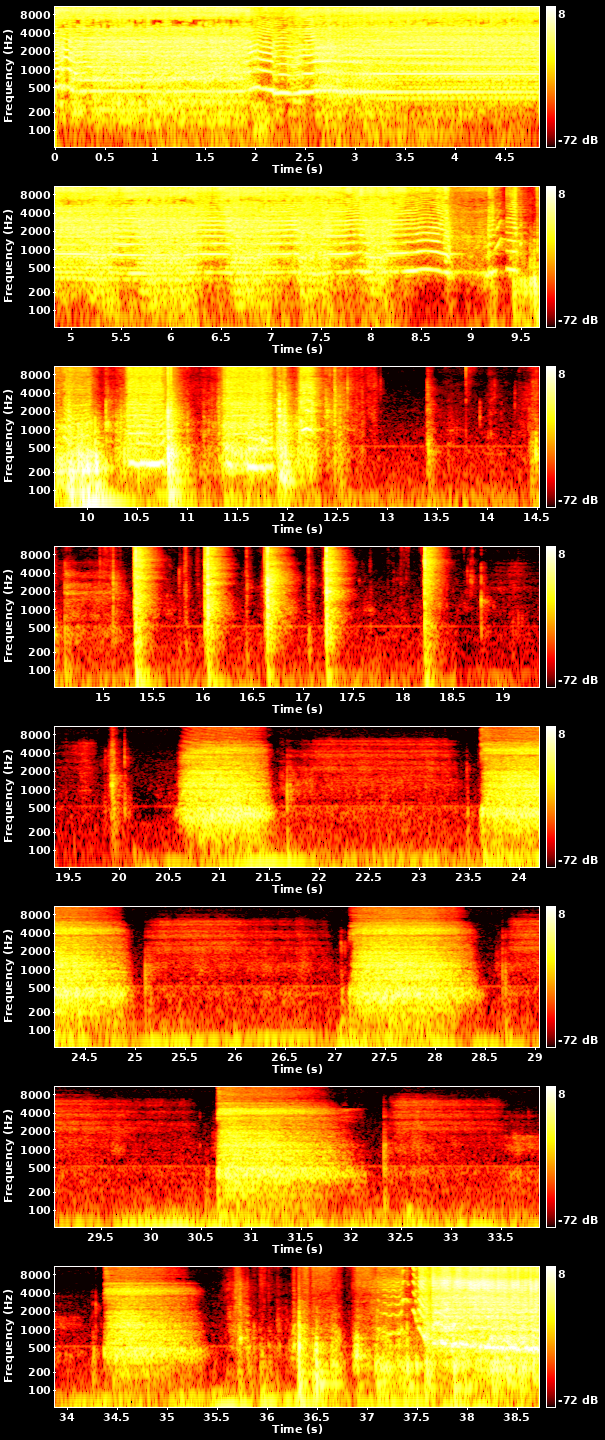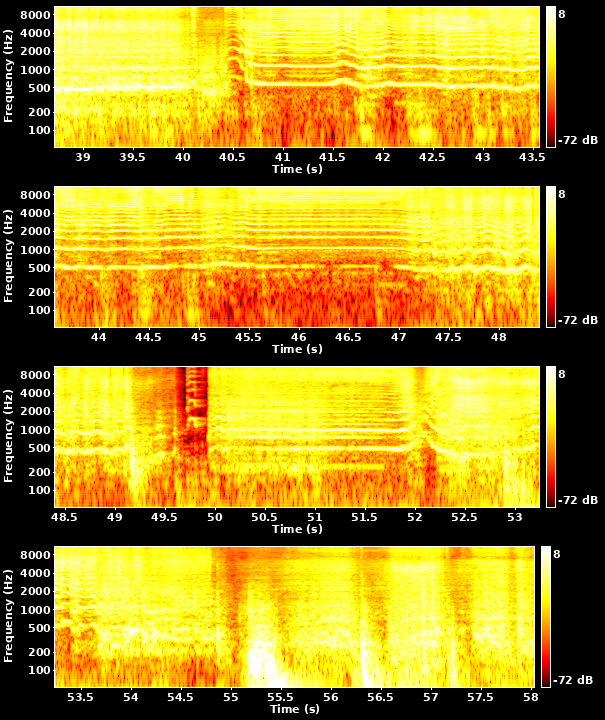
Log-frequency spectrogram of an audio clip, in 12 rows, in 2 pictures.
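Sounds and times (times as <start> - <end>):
balloon air rushing out squealing: 0.0 - 12.4, 37.1 - 58.0
foil balloon crinkling: 0.0 - 12.6, 37.0 - 58.0
breathy puffs into balloon: 47.0 - 58.0.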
